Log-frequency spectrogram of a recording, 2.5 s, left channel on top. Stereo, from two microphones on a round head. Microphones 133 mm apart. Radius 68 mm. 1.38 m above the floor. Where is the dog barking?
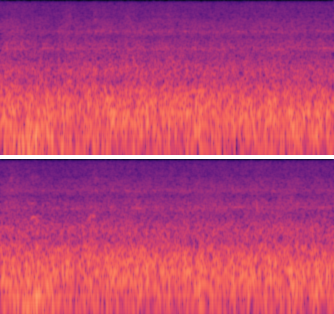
No dog barking in this recording.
